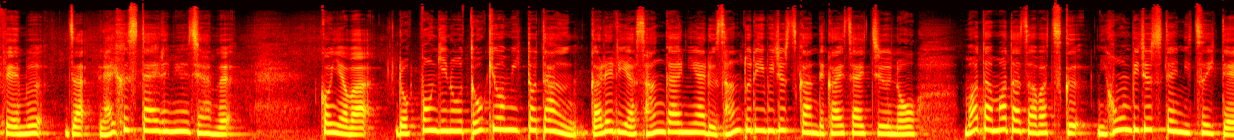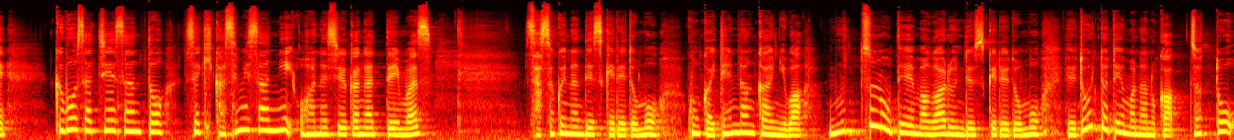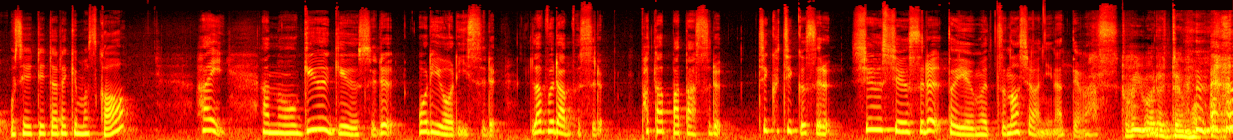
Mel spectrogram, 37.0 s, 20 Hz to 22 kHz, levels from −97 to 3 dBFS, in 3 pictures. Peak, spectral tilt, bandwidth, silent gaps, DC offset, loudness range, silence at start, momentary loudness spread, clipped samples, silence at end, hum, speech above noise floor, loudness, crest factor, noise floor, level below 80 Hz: -4 dBFS; -5 dB/octave; 19 kHz; none; under 0.1%; 4 LU; 0 s; 9 LU; under 0.1%; 0 s; none; 25 dB; -20 LUFS; 16 dB; -45 dBFS; -50 dBFS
